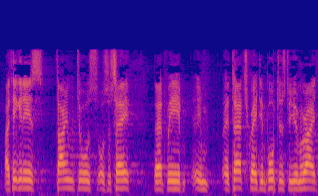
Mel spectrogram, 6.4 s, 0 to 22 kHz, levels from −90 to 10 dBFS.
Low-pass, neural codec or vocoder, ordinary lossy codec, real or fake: none; none; none; real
